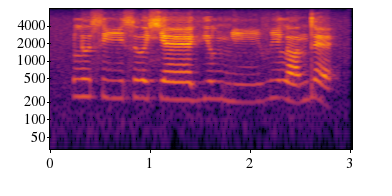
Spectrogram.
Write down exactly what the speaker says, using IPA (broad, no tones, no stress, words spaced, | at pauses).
lɯsiːsɯə̯ɕɛː vʲulɲiːvi lʌndɛ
